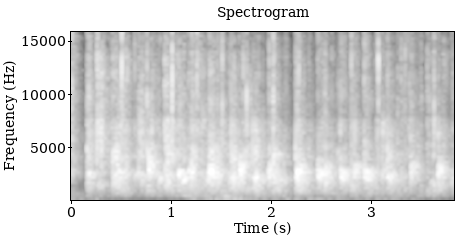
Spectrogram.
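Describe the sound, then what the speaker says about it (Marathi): A church congregation claps steadily in a reverberant hall, dense and loud throughout, with a voice and low tones rising under the clapping. "टाळ्या वाजवा देवासाठी"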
